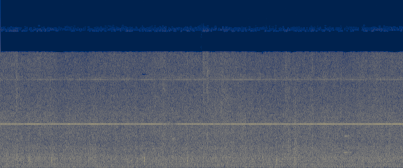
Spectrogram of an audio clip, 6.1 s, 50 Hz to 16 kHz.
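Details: First Manchester Volvo B10BLE bus 60403 (S670SVU), recorded 30 May 2011: thin, steady high-pitched squeal constantly over the bus's running and road rumble; source unclear.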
